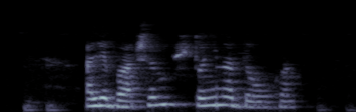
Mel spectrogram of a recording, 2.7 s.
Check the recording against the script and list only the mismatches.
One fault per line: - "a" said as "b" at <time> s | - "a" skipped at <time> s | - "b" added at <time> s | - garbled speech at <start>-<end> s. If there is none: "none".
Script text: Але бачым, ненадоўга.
- "што" added at 1.4 s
